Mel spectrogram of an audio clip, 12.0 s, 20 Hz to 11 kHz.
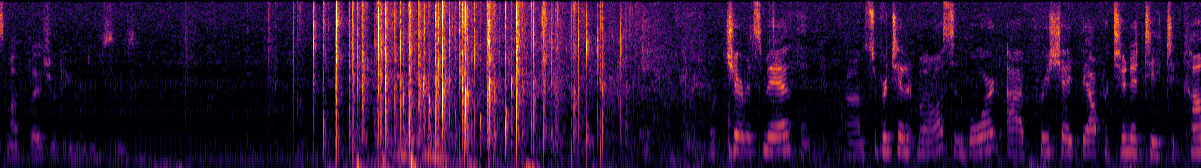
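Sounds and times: small audience clapping: 2.9 - 6.5.

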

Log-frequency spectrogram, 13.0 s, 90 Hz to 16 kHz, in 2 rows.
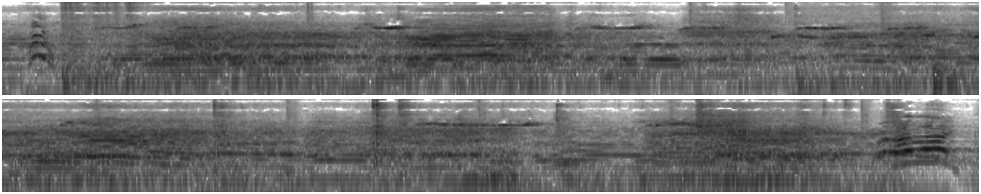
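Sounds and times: lambs bleating: 0.0 - 12.9.

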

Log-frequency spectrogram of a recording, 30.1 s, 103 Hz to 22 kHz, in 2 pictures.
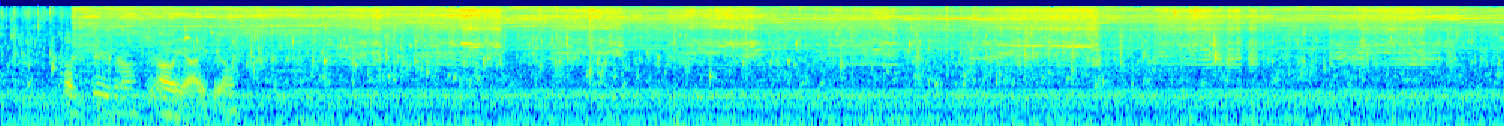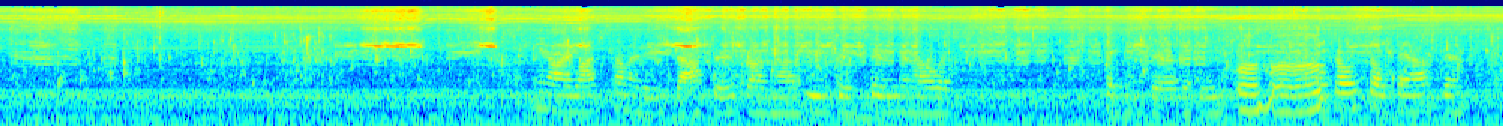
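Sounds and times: electric nail drill grinding: 0.7 - 30.0.

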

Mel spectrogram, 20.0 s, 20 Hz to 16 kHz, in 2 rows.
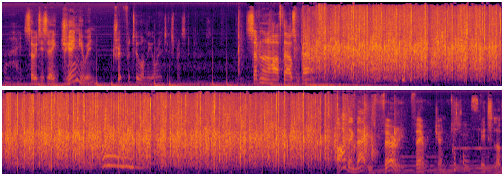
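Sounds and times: audience applauding: 5.8 - 18.0.

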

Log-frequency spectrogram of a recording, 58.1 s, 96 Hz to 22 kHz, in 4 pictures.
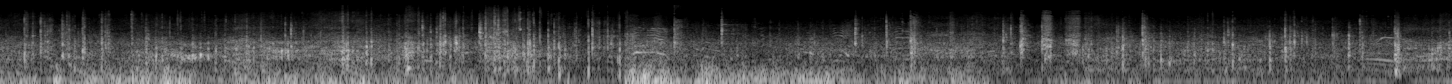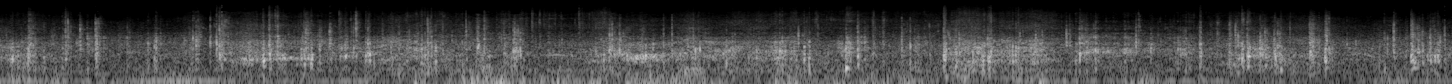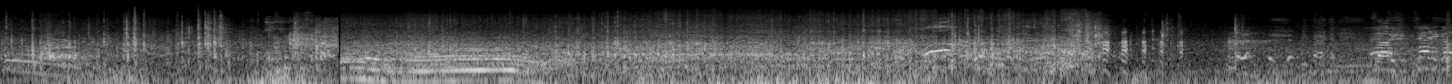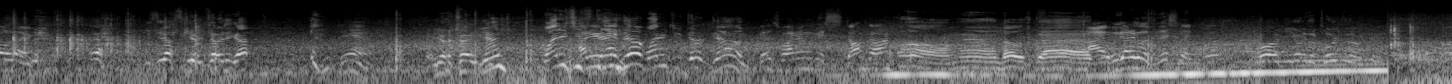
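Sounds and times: skateboard clacks and knocks: 0.0 - 41.6, 42.8 - 46.1, 57.4 - 58.0
skateboard wheels rolling on concrete: 0.0 - 58.0.

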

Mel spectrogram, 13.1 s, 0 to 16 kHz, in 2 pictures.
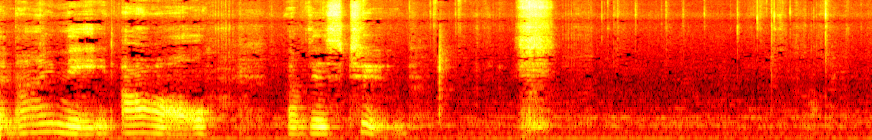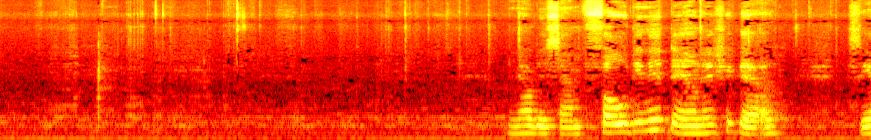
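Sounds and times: tube squishing: 3.2 - 10.4.

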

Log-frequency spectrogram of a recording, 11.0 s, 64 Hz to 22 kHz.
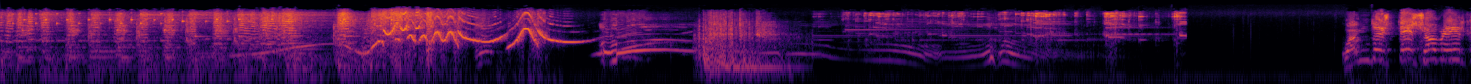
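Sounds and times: tinkling clinking sounds: 0.0 - 2.4, 6.0 - 9.0
swooping whistle-like tones: 0.2 - 4.5
loud crash: 5.2 - 6.0.

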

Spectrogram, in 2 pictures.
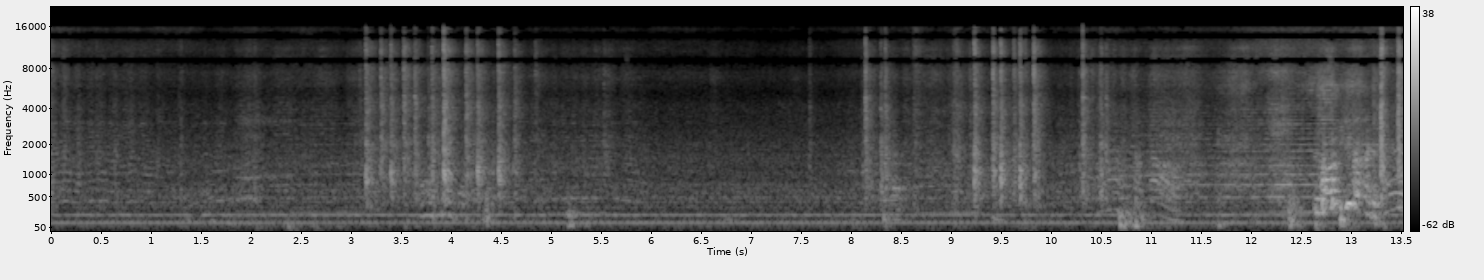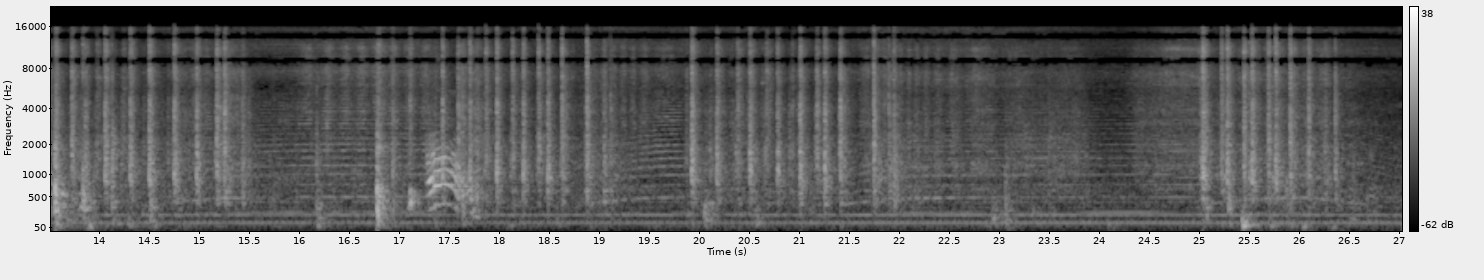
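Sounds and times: toy blasters clicking and snapping: 3.0 - 5.0, 8.0 - 10.8, 13.0 - 22.5, 24.8 - 26.7
short voice calls: 17.2 - 17.9.

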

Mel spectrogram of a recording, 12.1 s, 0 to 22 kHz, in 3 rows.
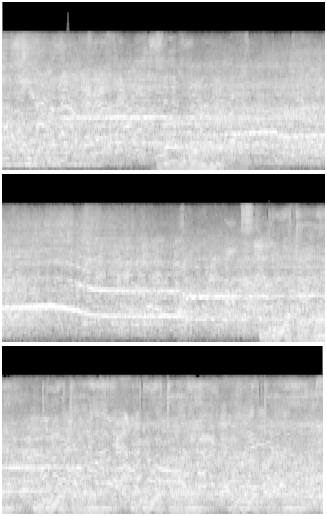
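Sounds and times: dance music: 0.0 - 3.7, 7.0 - 12.0
crowd of partygoers: 0.0 - 12.0.

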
